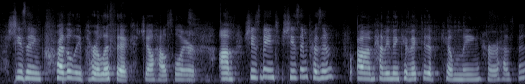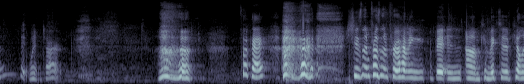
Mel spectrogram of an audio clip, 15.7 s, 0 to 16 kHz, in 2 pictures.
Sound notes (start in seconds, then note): 9.8 laugh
